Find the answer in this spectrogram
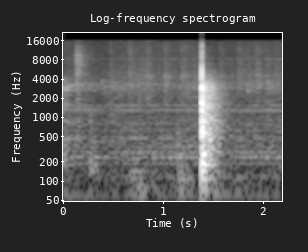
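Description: A single sharp metallic clank of kitchenware about one and a half seconds in, with a brief ring: the metal sheet pan or utensil being handled on the counter as it goes toward the oven.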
